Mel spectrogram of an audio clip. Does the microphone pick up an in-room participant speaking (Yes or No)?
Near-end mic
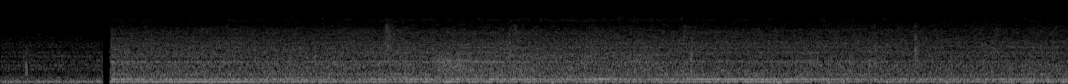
No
